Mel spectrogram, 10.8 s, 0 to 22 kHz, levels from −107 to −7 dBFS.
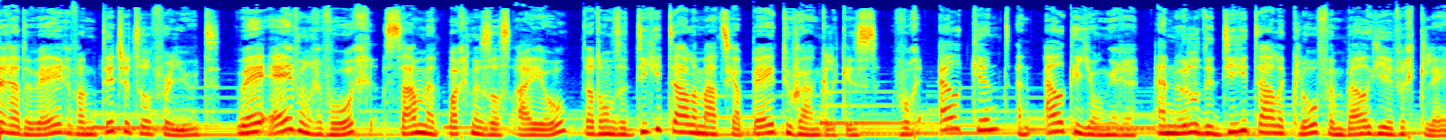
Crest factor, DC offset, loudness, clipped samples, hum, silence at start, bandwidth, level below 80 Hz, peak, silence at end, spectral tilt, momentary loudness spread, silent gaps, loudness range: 10 dB; under 0.1%; -20 LUFS; under 0.1%; none; 0 s; 19 kHz; -56 dBFS; -8 dBFS; 0 s; -5 dB/octave; 4 LU; none; 1 LU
